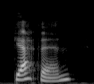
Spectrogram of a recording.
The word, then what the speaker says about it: Gethin: His last name is spelled G-E-T-H-I-N. So it's kind of like it's meant to be. If you want to get thin, you call Chris Gethin.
